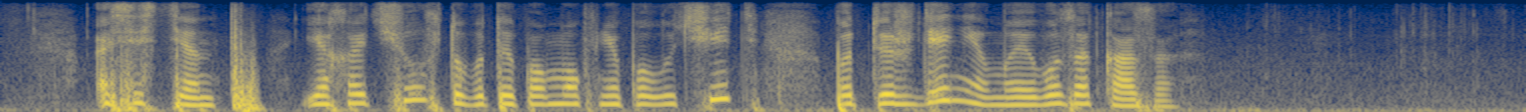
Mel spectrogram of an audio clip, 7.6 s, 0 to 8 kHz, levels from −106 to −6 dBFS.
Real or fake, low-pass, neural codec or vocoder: real; 7.2 kHz; none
